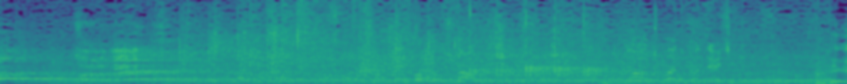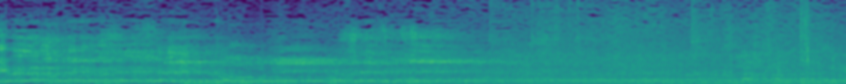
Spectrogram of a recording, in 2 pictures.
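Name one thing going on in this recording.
Spectators cheer and whistle loudly.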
